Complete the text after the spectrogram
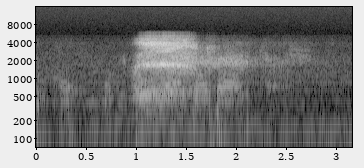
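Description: A young girl yawns loudly.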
